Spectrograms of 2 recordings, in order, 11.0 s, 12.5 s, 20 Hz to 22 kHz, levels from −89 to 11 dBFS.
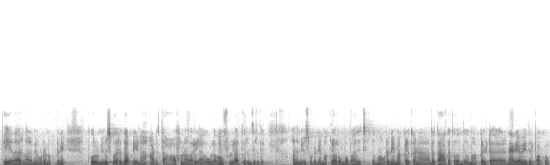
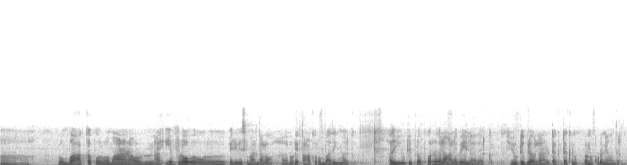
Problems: none marked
